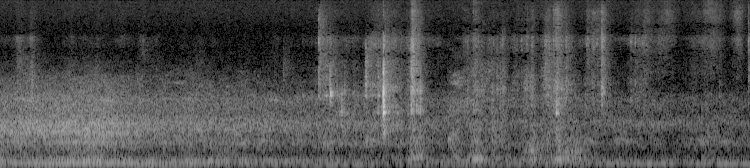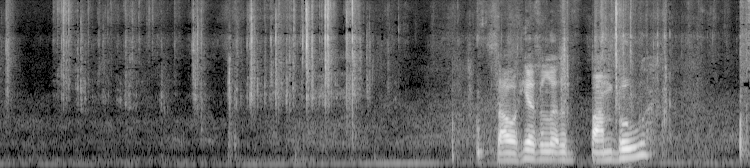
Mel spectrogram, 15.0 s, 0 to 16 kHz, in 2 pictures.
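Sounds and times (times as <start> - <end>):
faint clicks and crackles: 7.4 - 11.6.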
